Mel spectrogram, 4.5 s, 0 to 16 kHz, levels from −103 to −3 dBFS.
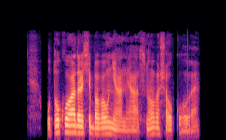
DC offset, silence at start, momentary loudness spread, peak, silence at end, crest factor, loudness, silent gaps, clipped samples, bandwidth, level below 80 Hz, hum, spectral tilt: under 0.1%; 0.6 s; 17 LU; -2 dBFS; 0.55 s; 20 dB; -21 LUFS; 0.85-0.93 s; under 0.1%; 7.6 kHz; -62 dBFS; none; -6 dB/octave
